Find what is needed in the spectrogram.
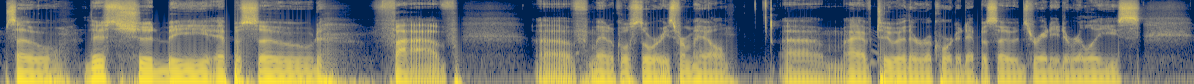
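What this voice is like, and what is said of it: Sick-sounding voice. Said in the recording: “apologize for my voice. I've been a little sick the last couple of days.”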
